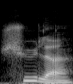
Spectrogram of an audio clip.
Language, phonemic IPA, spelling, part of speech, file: German, /ˈʃyːlɐ/, Schüler, noun, De-Schüler.ogg
- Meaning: 1. pupil, student, schoolboy (male or of unspecified gender) 2. disciple (male or of unspecified gender)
